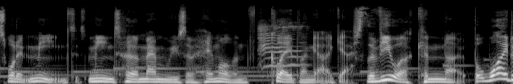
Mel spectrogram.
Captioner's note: meow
